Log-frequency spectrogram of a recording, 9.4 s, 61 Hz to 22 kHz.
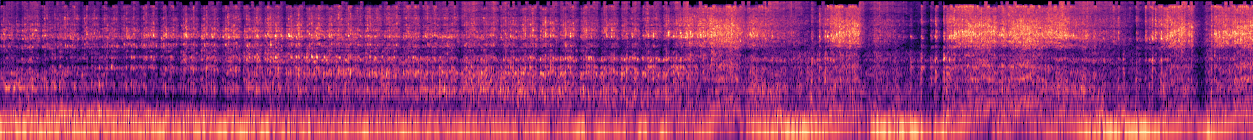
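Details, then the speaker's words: Ford 351 Windsor rock crawler truck with Holley EFI, first start after replacing many parts, key turned without throttle: loud, even V8 rumble with steady firing and smooth rev changes, no misses or knocks. Running properly. "Don't touch the throttle, just turn the key. I told you. Listen to that. Sounds right."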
